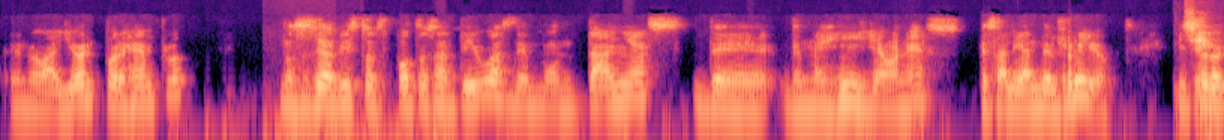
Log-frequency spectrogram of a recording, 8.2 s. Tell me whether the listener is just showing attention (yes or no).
yes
